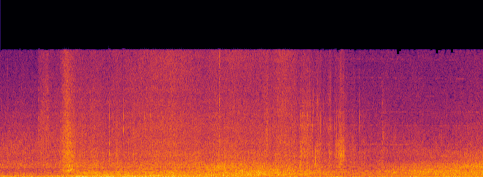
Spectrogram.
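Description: Mediterranean waves breaking over boulders and washing up a pebble beach, a steady surging rush of surf and foam that swells as a wave breaks about a second in.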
